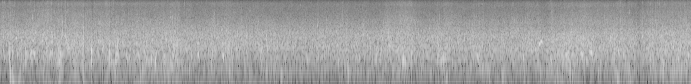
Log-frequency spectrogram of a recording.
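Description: Water sloshing and splashing steadily, with many small splashes and no break.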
